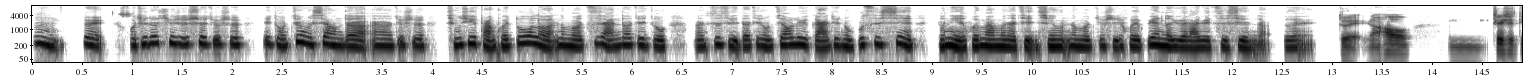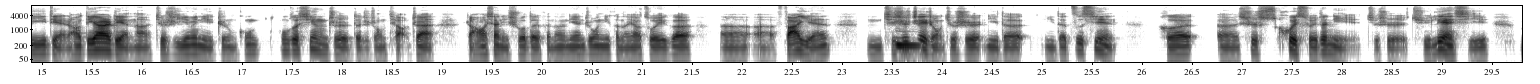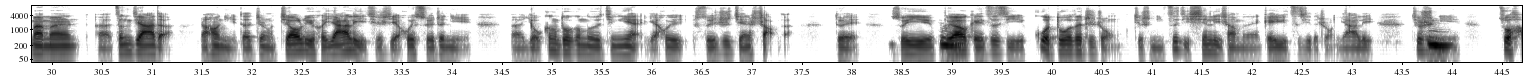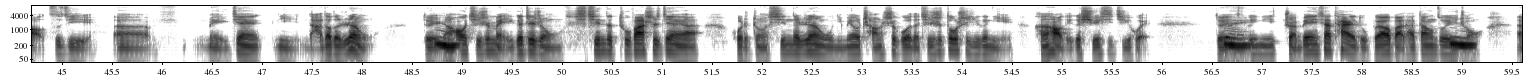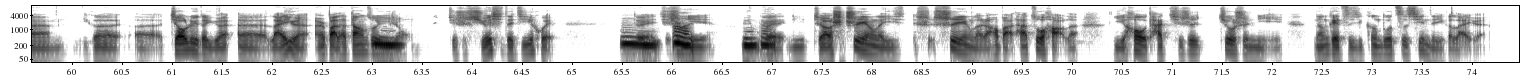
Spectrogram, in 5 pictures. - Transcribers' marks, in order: sniff
- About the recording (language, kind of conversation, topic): Chinese, advice, 如何才能更好地应对并缓解我在工作中难以控制的压力和焦虑？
